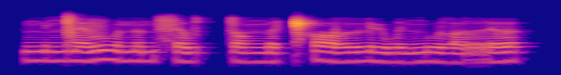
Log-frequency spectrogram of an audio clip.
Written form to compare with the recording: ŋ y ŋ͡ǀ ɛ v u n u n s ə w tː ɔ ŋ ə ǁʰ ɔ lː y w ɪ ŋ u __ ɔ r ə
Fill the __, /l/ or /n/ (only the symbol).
l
